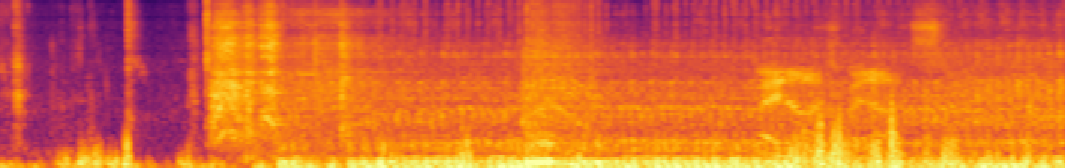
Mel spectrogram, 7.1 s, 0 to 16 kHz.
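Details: 1995 Honda Pan European ST1100 motorcycle with new timing belt; a few quiet clicks, then engine catches cleanly and settles into smooth steady idle with no knocks: normal start and idle.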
